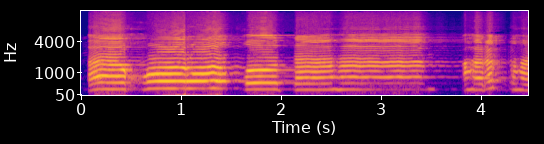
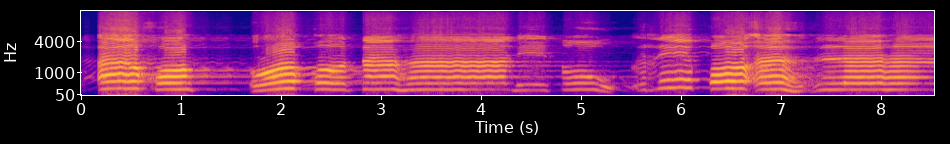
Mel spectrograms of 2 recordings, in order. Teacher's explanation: یہاں پہ خو کو موٹا پڑھنا ہے, قوف کو قلقلہ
